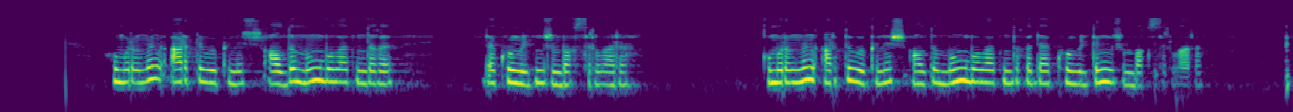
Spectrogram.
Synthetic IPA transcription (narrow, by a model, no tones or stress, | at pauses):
qʰʊməɾəɴnəɴɑɾt̪əwɵkʲɪnɪʃɑlˠd̪əməɴbo̞lˠɑt̪ənd̪əʁə | d̪ɑkʲʰɵŋɪld̪ɪŋʒʊmbɑqsəɾlˠɑɾə | qʰʊməɾəɴnəɴɑɾt̪əwɵkʲɪnɪʃɑlˠd̪əməɴbo̞lˠɑt̪ənd̪əʁəd̪ɑkʲʰɵŋɪld̪ɪŋʒʊmbɑqsəɾlˠɑ̰ɾə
